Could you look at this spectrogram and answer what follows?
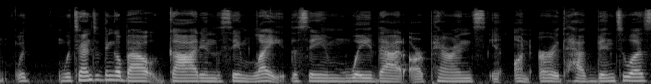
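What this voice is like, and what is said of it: Heavy accent. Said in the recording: “my accent is coming out heavy today”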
